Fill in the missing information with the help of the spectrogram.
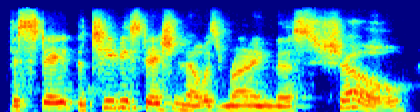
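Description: A woman's voice: low-pitched, animated, moderate pace, poor audio. A woman singer being interviewed, telling stories in a rambling way with many restarts and laughs. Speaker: singer guest. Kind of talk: casual interview storytelling.

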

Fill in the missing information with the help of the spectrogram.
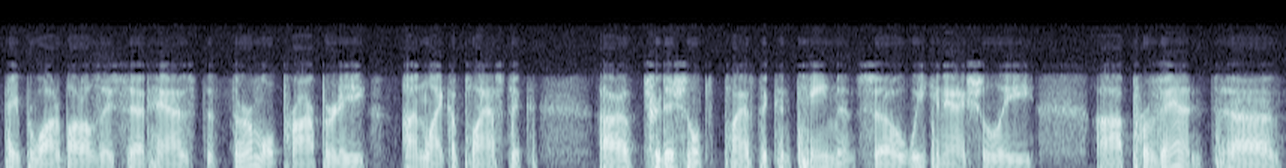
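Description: A man with a Boston accent, a company guest answering interview questions in a measured, explanatory way with fillers. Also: fairly low pitch, no room sound, narrow, tinny audio.

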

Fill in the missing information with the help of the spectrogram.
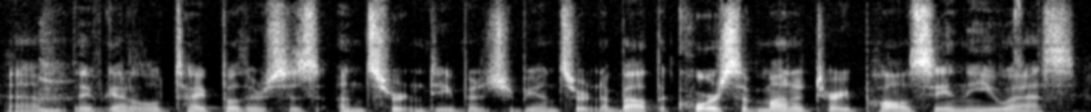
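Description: A man's voice: deep voice, level tone, rapid-fire, vocal fry. A man hosting an investing radio show, chatting casually, rambling and laughing as he reads articles aloud.

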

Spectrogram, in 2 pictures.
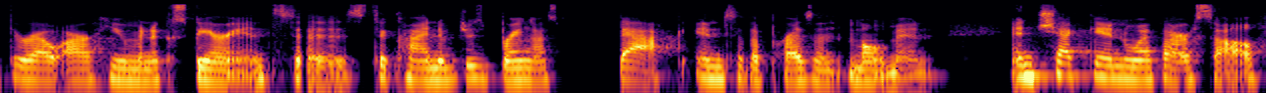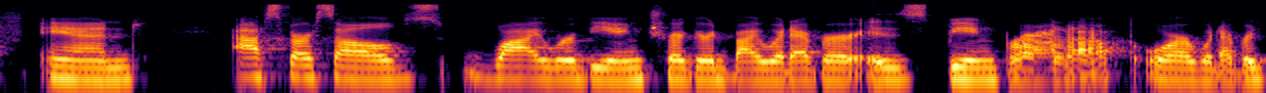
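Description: A woman's voice: on the low side, a bit bright. A woman co-hosting a podcast, talking conversationally in a reflective, earnest way as she explains things. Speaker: podcast co-host.

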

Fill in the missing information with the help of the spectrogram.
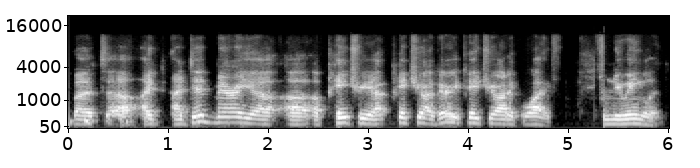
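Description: Older man speaking in measured, repeating phrases. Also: mid-range voice, fairly bright tone. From US West Coast. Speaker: podcast guest. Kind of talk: conversational interview.

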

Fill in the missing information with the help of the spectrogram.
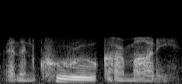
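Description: A man leading a guided meditation in a slow, gentle, soothing way, heard over a narrow radio broadcast. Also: lowish voice, animated, creaky, breathy edge. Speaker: meditation teacher.

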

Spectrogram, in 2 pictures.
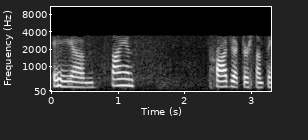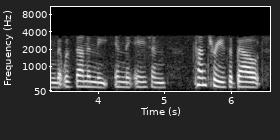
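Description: A woman's voice: mid-range voice, steady tone, moderate pace, a little hiss or hum. A woman calling into a radio show, rambling and searching for words as she asks her question. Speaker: caller. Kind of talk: phone-in question. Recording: tinny phone line.

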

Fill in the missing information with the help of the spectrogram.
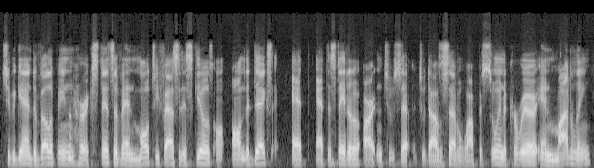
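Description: A man's voice: mid-range voice, fairly even intonation, a little fast, hardly any pauses, clear, resonant tone, no room sound, dull audio. A man hosting a radio interview show, chatting casually and often stumbling over and repeating his words. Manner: stammering, repeats words when flustered.

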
